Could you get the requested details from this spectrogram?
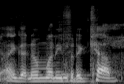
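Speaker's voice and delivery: acted-out laughing while speaking. Retelling what a man said after pulling up outside, retelling someone laughing. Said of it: "laughing like it's funny".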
